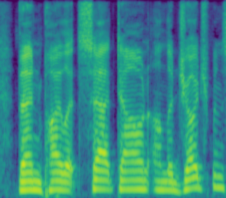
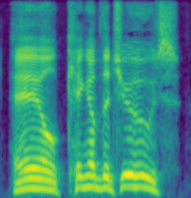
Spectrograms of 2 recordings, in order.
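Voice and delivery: loud, slow, raised mock hail; taunting; 5 semitones higher, 8 dB louder, slower than usual. A narrator's reading. Soldiers kneeling before Jesus, taunting. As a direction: jeer it like a false royal salute. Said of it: "in mockery and taunted".

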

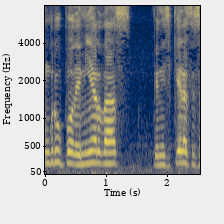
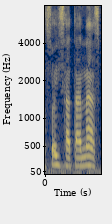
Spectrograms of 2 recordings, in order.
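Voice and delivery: ordinary delivery

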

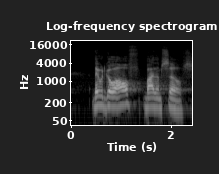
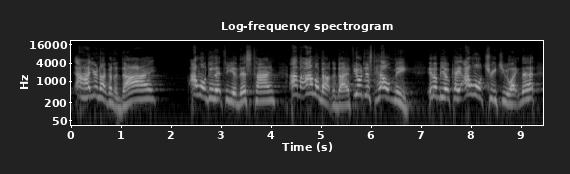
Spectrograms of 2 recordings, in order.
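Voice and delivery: louder, higher coaxing snake voice; pleading snake; 9 semitones higher, 6 dB louder than usual. Acted. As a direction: wheedle him into carrying you.

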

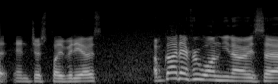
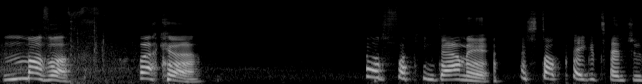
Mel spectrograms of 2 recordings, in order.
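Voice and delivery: furious outburst; 9 semitones higher, slower than usual. Real, not acted. Streamer punished for looking away, yelling in fury. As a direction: explode at your own mistake.

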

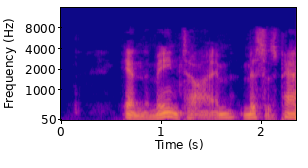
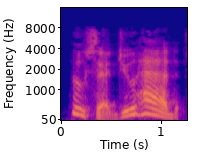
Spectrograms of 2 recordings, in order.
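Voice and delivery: higher-pitched, irritable snap; snapping; 8 semitones higher than usual. A narrator's reading. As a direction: cut her short with a sharp question. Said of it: "snapped her father".

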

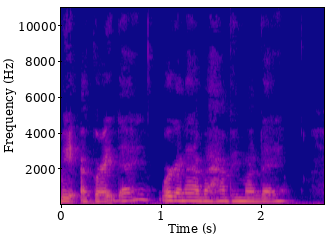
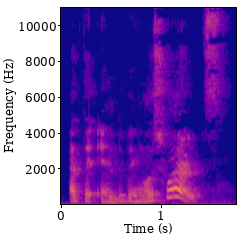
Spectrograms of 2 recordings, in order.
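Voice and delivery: usual speaking voice

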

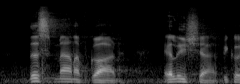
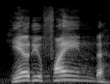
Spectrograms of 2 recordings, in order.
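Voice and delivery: normal talking voice

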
